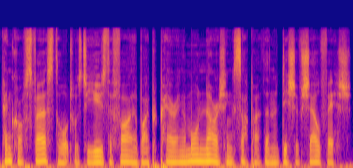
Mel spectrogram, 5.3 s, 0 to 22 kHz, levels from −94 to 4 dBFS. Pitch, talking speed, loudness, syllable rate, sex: 100 Hz, 225 wpm, -18 LUFS, 5.2 syllables/s, male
